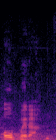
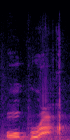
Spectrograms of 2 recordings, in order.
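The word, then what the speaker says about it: Oprah: opera yo le decía opera que yo no sabía pronunciar opera Entonces me dice no no es ópera es opra opra digo qué nombre más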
